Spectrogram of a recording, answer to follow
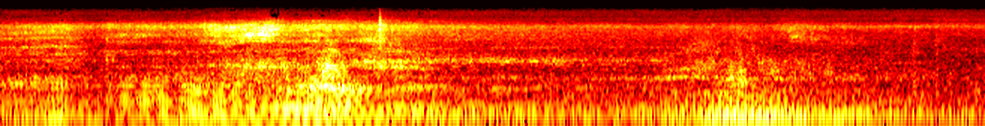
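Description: Small motorcycle engine running, with a steady low drone that swells louder about four seconds in and again near ten seconds.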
